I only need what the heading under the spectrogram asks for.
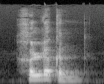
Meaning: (verb) synonym of lukken; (noun) plural of geluk
- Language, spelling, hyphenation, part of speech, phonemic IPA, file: Dutch, gelukken, ge‧luk‧ken, verb / noun, /ɣəˈlʏ.kə(n)/, Nl-gelukken.ogg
